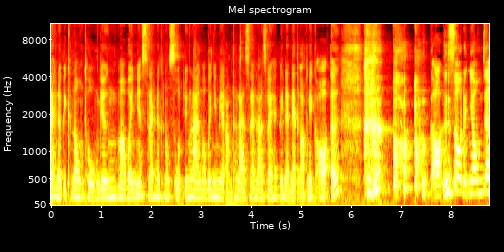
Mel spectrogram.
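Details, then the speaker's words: Adult with a cold for several days, phlegm coming up from the lungs, demonstrates the cough: speech, then a run of harsh, loose coughs. Productive (wet) cough. "ប៉ុន្តែវាមានស្លេះនៅពីក្នុងយើងមកវិញស្លេះនៅក្នុងសួតយើងឡើងមកវិញមានអារម្មណ៍ថាឡើងស្លេះស្លហើយហើយពេលដែលអ្នកទាំងអស់គ្នាក្អកទៅក្អកឮសូរដូចខ្ញុំអញ្ចឹង"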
